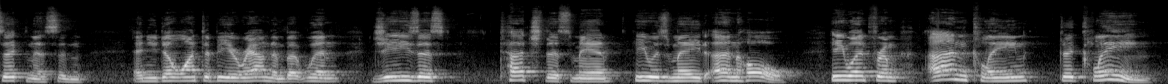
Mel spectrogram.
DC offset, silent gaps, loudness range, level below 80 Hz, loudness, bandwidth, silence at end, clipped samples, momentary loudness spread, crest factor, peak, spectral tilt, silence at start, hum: under 0.1%; none; 3 LU; -62 dBFS; -15 LUFS; 13.5 kHz; 0.2 s; under 0.1%; 11 LU; 14 dB; 0 dBFS; -5.5 dB/octave; 0 s; none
